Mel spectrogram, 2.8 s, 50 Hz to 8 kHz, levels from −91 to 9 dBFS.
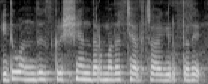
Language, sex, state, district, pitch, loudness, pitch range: Kannada, female, Karnataka, Bangalore, 220 Hz, -12 LUFS, 210-230 Hz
